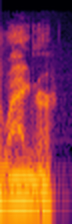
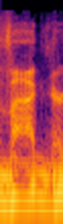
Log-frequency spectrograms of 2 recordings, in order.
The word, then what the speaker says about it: Wagner: Let's make the pronunciations correct. The Wagner Group, otherwise known as Wagner, but the Wagner Group.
